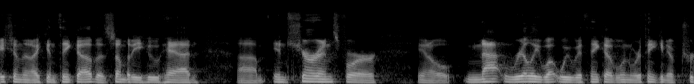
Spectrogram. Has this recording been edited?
no; 0 cuts

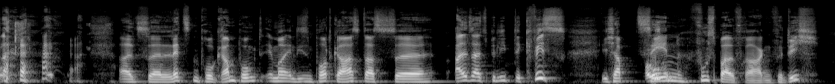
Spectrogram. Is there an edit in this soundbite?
no; 0 cuts

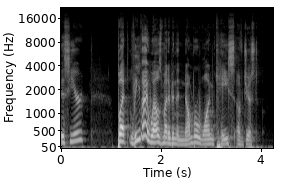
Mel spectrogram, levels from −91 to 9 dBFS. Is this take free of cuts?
yes; 0 cuts

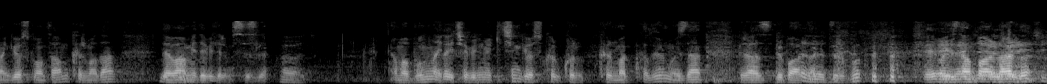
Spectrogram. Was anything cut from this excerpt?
yes; 5 cuts; at 2.8 s, 4.4 s, 5.4 s, 6.3 s, 7.8 s

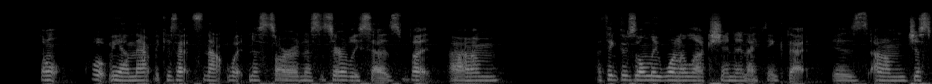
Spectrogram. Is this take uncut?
yes; 0 cuts

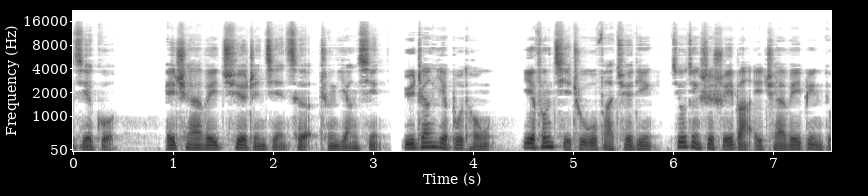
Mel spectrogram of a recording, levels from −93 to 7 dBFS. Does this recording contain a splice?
yes; 2 cuts; at 3.2 s, 5.9 s

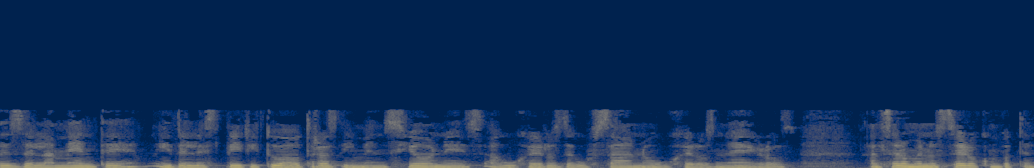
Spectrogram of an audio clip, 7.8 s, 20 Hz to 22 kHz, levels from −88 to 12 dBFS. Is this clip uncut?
yes; 0 cuts

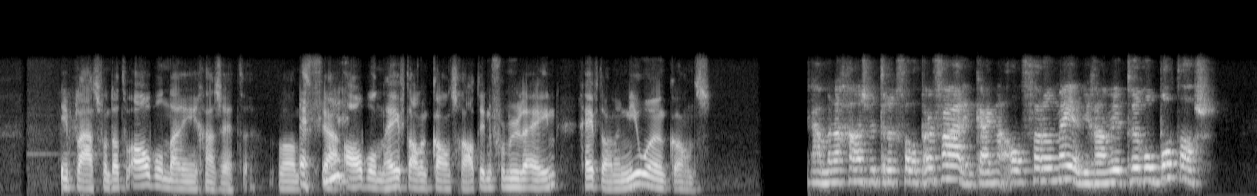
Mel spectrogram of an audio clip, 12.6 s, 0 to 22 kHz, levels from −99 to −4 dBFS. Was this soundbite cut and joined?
no; 0 cuts

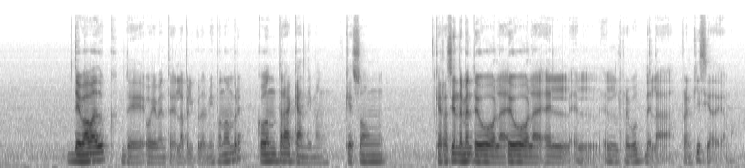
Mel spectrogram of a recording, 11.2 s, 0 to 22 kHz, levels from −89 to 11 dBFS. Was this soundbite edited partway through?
yes; 3 cuts; at 1.7 s, 3.8 s, 7.6 s

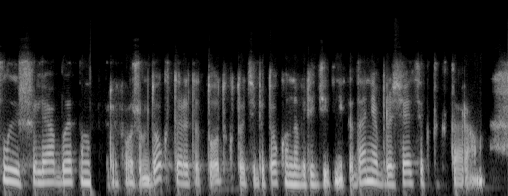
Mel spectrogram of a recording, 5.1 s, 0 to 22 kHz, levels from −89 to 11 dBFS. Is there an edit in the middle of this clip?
no; 0 cuts

